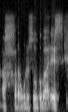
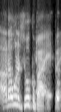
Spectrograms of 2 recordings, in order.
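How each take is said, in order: First: Low, quick groan of reluctance, re-enacted; weary reluctance. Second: High, loud re-enacted protest; exasperated refusal. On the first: Husband refusing wife's fear talk, weary acted groan. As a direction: grumble it out, dropped right down in pitch. Retelling his refusal to wife. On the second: Husband refusing wife late at night, acted exasperation. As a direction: plead to be left alone, pitch jumping up. Retelling his second, stronger refusal.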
